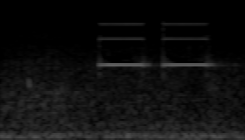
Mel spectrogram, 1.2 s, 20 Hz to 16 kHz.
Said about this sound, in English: press and hold the set button for 2 seconds until it beeps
